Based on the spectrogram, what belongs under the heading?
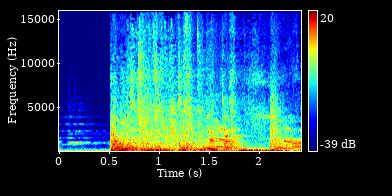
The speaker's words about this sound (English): I ran for the door, turned the knob, heard the cover fall to the ground with a harsh clang, pushed hard on the door, and.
